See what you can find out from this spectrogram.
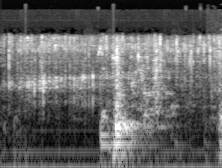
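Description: A water cooler gurgles, a short burst of bubbling and glugging water that swells midway and then settles into a soft watery wash, clear with no voices.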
